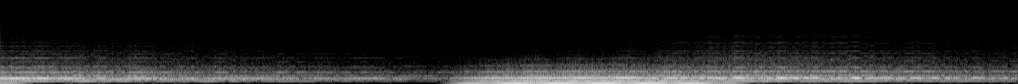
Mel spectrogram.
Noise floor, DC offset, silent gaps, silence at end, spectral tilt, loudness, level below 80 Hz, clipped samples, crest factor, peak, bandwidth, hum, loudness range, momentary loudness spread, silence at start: -40 dBFS; under 0.1%; none; 0 s; -12.5 dB/octave; -19 LUFS; -22 dBFS; under 0.1%; 12 dB; -6 dBFS; 2.2 kHz; none; 13 LU; 19 LU; 0 s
